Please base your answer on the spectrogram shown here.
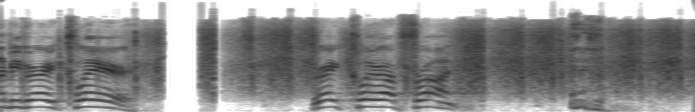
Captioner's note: applause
